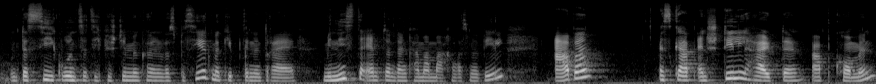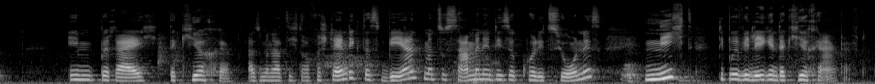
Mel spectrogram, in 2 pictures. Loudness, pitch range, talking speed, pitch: -24 LUFS, 175-220 Hz, 170 wpm, 190 Hz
